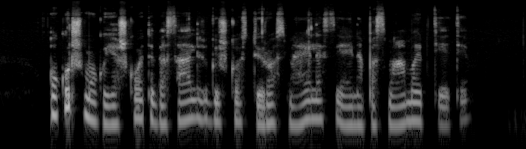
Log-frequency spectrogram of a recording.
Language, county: Lithuanian, Kaunas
